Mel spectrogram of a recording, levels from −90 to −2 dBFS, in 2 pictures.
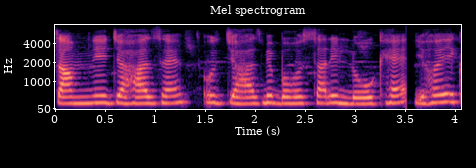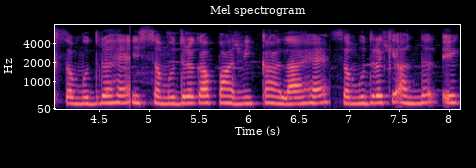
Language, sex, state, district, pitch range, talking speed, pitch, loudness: Hindi, female, Maharashtra, Pune, 230-250 Hz, 175 wpm, 240 Hz, -26 LUFS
